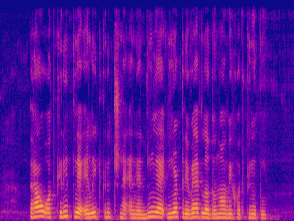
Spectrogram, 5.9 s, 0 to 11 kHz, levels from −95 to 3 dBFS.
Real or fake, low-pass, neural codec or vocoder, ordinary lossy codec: fake; none; autoencoder, 22.05 kHz, a latent of 192 numbers a frame, VITS, trained on one speaker; none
